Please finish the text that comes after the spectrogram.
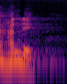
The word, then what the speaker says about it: Hyundai: Honda mereka bikin Handai Hyundai itu dibacanya Handai ya jadi selalu begituah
